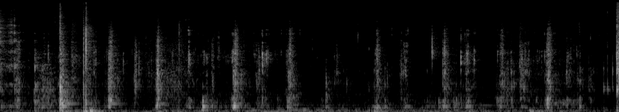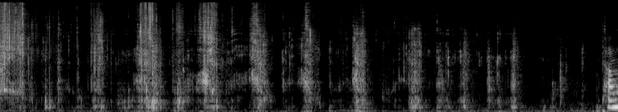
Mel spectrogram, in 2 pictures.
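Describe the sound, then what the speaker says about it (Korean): Repeated crisp crunches of biting into crispy Korean fried sweet and sour pork, irregular and close, with loud crackly bites scattered between quieter chewing. "탕수육이 너무 바삭하니까"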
